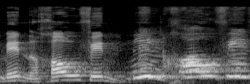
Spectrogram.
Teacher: نون ساکن کے بعد حروف حلقی میں سے کوئی حرف آ رہا ہے تو اس لیے ہم غنہ نہیں کریں گے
